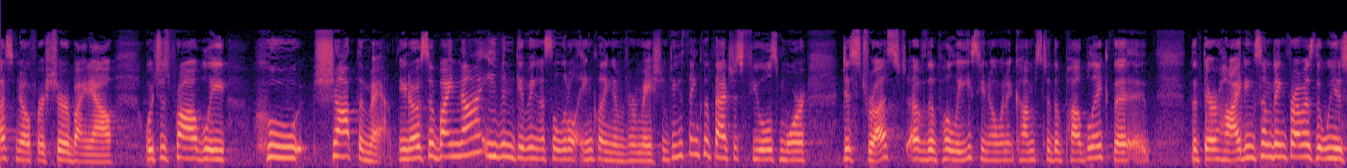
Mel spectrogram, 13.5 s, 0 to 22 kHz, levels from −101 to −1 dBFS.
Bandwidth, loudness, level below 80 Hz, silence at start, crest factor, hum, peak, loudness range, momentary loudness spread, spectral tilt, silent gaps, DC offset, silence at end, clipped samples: 11 kHz; -27 LUFS; -62 dBFS; 0 s; 14 dB; none; -12 dBFS; 3 LU; 7 LU; -4.5 dB/octave; none; under 0.1%; 0 s; under 0.1%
